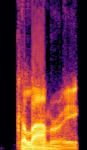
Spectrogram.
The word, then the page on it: calamary: British English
